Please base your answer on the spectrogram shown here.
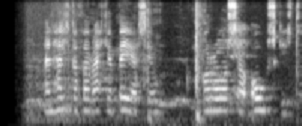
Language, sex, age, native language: Icelandic, female, 14, Icelandic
